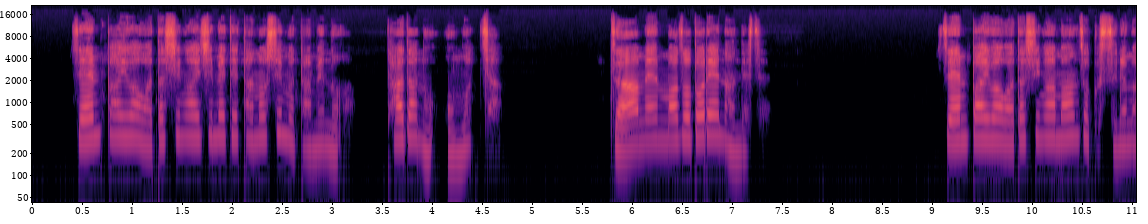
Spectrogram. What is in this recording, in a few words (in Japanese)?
調教中音声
